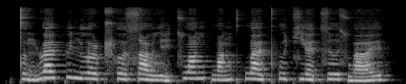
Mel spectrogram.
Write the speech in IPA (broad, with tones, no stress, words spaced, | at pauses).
t̪ɤ̰˨˩ŋɻa˥ɪ̯py˥˧n lɤ˥˧ʈ͡ʂʰɤ˥˧sɑ˥˩ʊ̯ lḭ˨˩ t͡swɑ˥ŋpwɑ˧˥ŋpʰwa˥˧ɪ̯pʰu˥˧ t͡ɕjɛ˥˩t͡sɹ̩˥swa˧˥ɪ̯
